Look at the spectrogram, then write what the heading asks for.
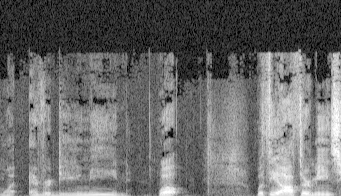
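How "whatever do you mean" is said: mock innocence. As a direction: ask it coyly, as if you had no idea. Feigns innocence about the euphemism.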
